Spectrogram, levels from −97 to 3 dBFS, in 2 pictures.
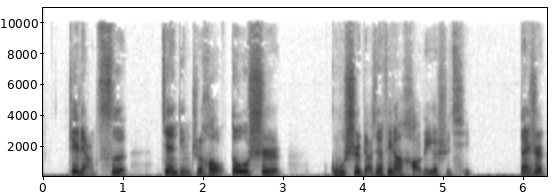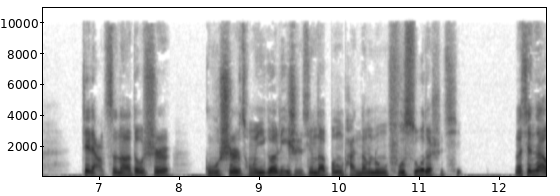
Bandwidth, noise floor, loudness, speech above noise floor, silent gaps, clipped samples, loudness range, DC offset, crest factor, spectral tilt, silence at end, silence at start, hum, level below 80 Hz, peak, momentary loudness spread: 10.5 kHz; -45 dBFS; -20 LUFS; 26 dB; none; under 0.1%; 3 LU; under 0.1%; 16 dB; -5 dB/octave; 0 s; 0 s; none; -48 dBFS; -4 dBFS; 11 LU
